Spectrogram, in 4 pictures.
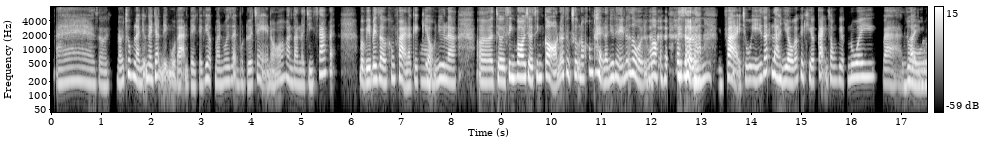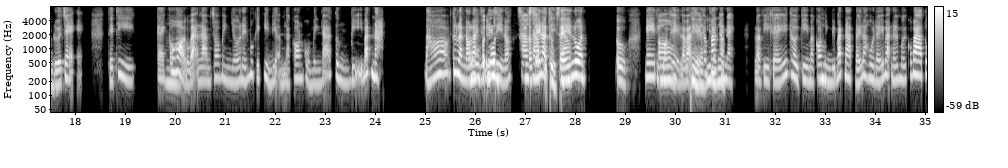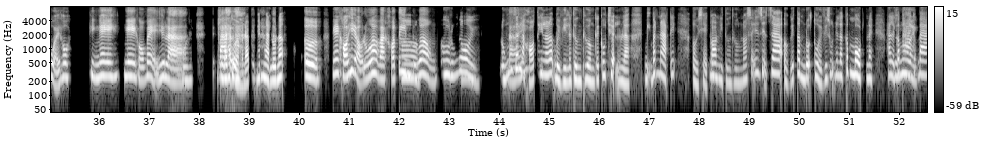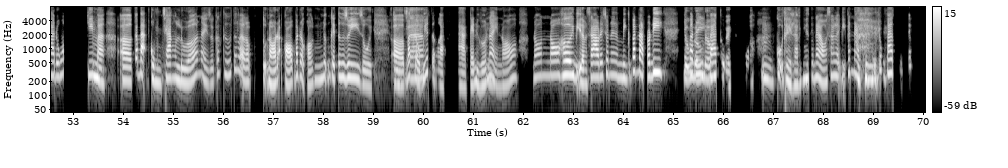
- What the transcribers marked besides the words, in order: laugh; laughing while speaking: "Bây giờ là"; tapping; laughing while speaking: "là là"; chuckle; laugh; other background noise
- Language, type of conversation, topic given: Vietnamese, podcast, Bạn nên xử trí thế nào khi con bị bắt nạt?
